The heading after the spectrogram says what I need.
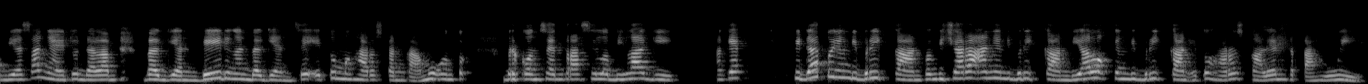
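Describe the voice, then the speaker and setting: A woman's voice: fairly high pitch, bright, forceful tone. A woman English teacher with an Indonesian accent, giving an online class lecture and repeating each point in two languages. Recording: dull lo-fi audio.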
